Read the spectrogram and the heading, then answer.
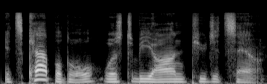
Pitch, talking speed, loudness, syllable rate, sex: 125 Hz, 180 wpm, -19 LUFS, 4.4 syllables/s, male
